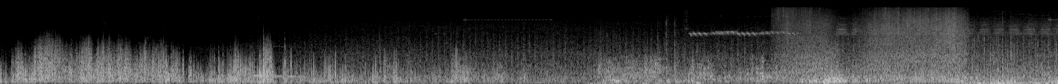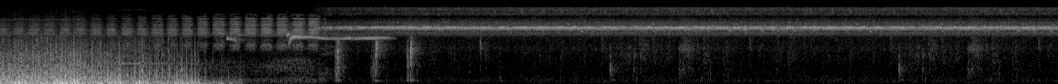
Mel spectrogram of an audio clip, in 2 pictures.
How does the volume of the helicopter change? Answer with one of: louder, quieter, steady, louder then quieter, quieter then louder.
louder.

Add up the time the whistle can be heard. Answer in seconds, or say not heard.
2 s.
